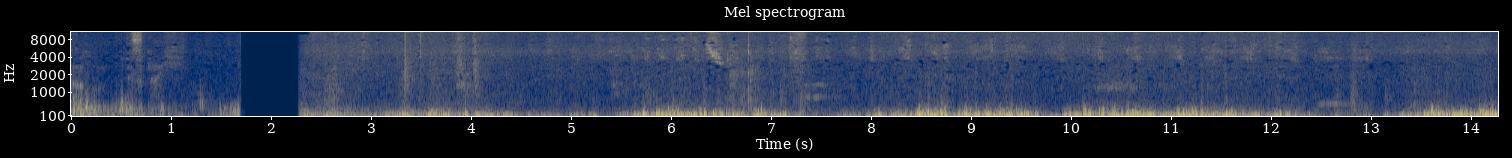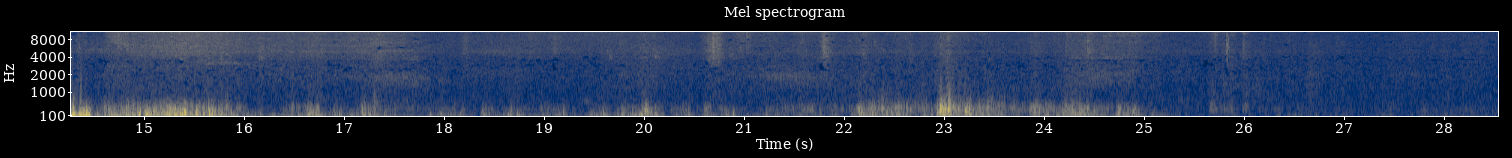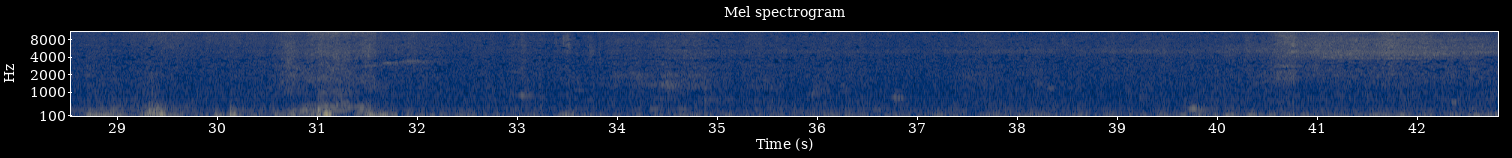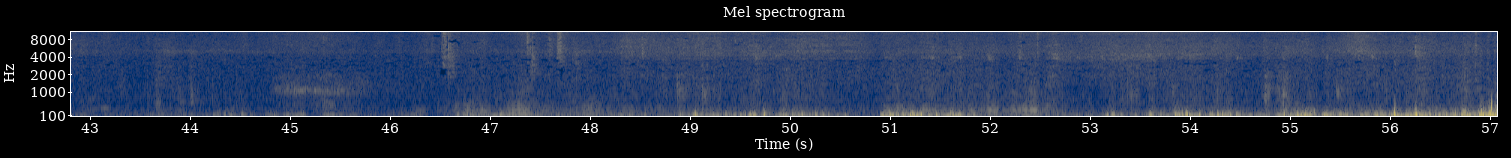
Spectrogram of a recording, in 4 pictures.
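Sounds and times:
wind rumbling on microphone: 0.0 - 1.7, 2.3 - 25.4, 28.6 - 32.3, 39.7 - 57.0
flying insect buzzing: 25.6 - 26.2, 28.7 - 32.0, 45.0 - 54.2.

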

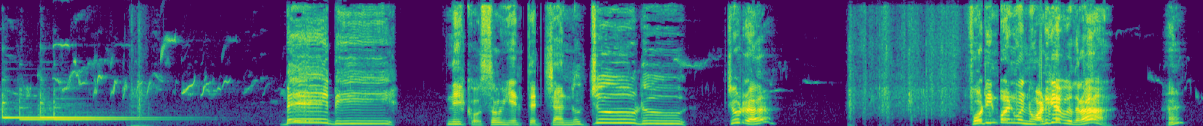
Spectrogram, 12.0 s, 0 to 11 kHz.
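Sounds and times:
two-note doorbell chime: 0.0 - 1.8
birds chirping: 0.0 - 12.0.

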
